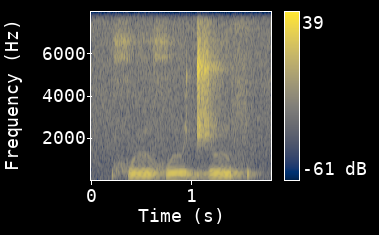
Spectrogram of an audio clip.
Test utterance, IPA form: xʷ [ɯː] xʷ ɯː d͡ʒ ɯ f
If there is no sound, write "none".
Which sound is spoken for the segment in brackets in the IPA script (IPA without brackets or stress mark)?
ɯː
